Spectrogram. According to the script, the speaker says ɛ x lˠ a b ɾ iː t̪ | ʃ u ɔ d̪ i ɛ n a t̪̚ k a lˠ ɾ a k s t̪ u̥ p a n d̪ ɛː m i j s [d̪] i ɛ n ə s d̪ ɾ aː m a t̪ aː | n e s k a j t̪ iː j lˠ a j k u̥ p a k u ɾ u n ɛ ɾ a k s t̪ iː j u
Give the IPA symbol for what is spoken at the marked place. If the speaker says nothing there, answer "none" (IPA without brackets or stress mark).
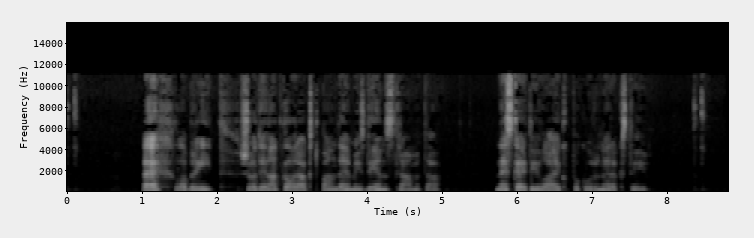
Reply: d̪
